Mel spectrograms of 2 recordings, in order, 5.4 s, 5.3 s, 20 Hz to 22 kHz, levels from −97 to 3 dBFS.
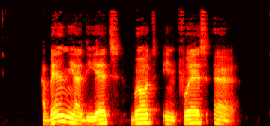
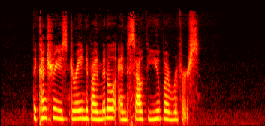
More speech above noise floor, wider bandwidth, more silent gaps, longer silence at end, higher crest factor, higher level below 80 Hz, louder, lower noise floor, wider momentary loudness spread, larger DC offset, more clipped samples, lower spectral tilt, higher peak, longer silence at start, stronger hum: first, 71 dB vs 47 dB; about the same, 16 kHz vs 15 kHz; neither; second, 0.75 s vs 1.35 s; about the same, 18 dB vs 18 dB; about the same, -58 dBFS vs -60 dBFS; first, -19 LUFS vs -24 LUFS; first, -89 dBFS vs -70 dBFS; first, 14 LU vs 10 LU; neither; neither; first, -6.5 dB/octave vs -4 dB/octave; first, -2 dBFS vs -8 dBFS; first, 0.85 s vs 0.7 s; neither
